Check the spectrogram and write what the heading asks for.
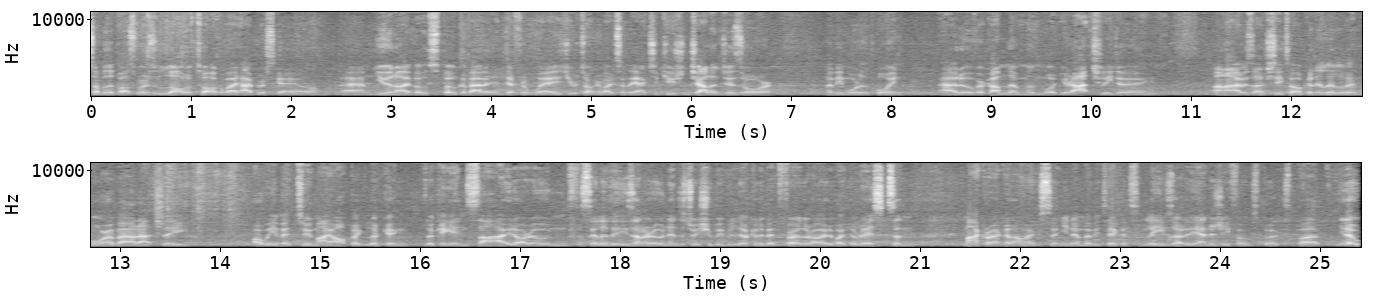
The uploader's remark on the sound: coming to you from the Data Center Dynamics conference in Singapore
